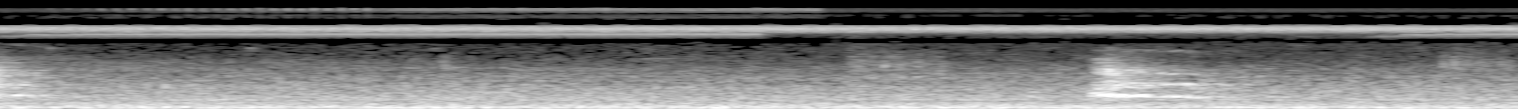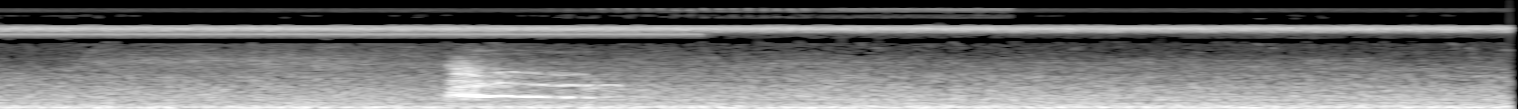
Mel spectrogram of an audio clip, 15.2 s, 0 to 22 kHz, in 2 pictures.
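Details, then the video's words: Nuisance barking from a neighbourhood Siberian Husky near Louisville, 6:24pm on 8/3/2021, during almost half an hour of barking and howling: two far-off barks about four seconds apart, insects shrilling continuously. "Husky to barking and Howling nearly 30 mins straight."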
